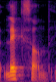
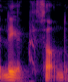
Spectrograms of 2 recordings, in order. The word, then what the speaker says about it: Leksand: Men uttalet är ju då Leksand, inte Leksand.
